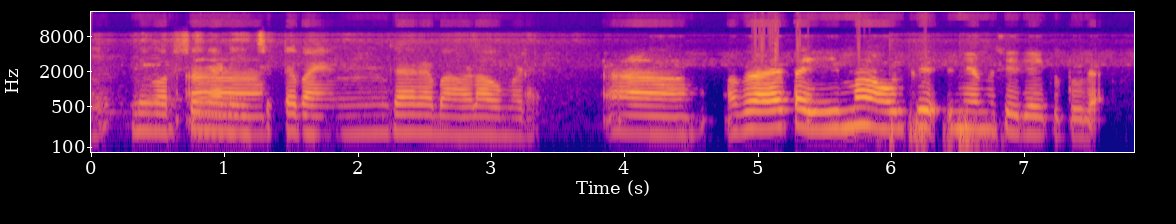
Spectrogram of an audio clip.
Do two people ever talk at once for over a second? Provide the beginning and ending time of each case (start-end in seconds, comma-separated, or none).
none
